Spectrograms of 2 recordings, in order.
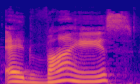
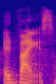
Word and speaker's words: advice: What advice do you have for me? Because this person is asking for advice.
